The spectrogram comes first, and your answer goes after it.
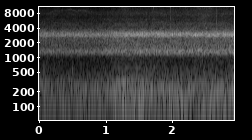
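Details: A dense mixed chorus of frogs and narrow-mouthed toads calls steadily around 3–4 a.m., just after rain, in an urban area beside natural canals; many voices blend into a continuous drone.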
